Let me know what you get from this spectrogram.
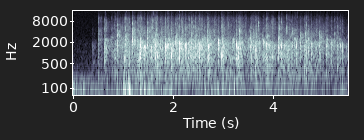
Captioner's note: audience applauding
